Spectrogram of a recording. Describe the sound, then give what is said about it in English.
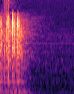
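Dice clatter briefly on a hard surface, a quick burst of three or so sharp clicks, then the sound dies away into near silence. “Gonna get out my handy dandy dice of awesomeness.”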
